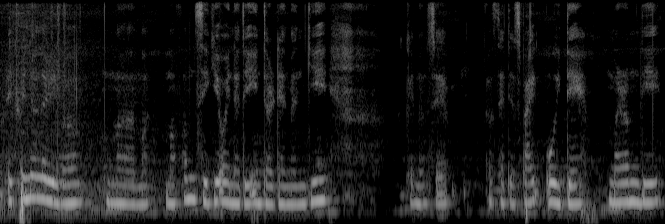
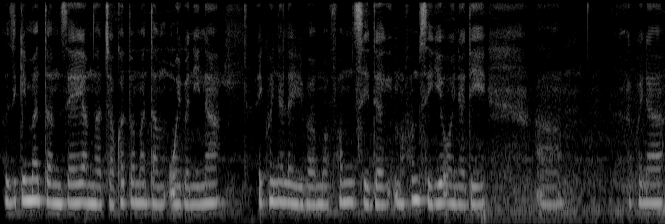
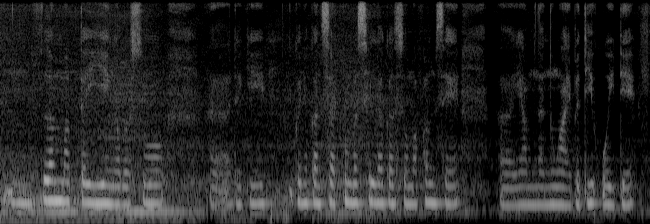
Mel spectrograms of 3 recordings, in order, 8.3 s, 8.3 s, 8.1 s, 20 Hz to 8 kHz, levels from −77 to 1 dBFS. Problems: background sounds at intervals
